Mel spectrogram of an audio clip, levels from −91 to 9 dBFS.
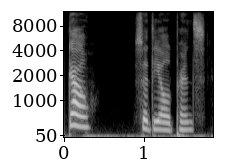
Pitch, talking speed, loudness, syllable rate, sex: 235 Hz, 160 wpm, -20 LUFS, 5.1 syllables/s, female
